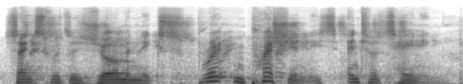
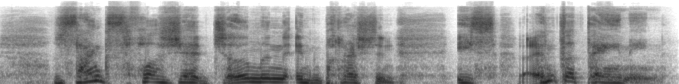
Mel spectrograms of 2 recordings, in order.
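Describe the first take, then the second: First: German impression. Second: Slow mock German accent, higher; hammed-up German accent; German impression. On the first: Shown as a demonstration. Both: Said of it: "whose German impression is better?".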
